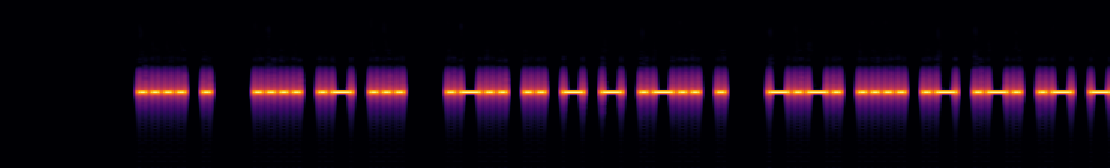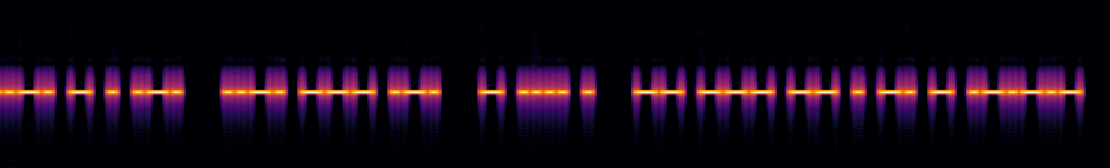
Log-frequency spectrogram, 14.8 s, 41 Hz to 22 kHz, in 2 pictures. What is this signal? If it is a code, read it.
Morse code, heard as a keyed tone, about 28 wpm, 700 Hz. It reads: HE HAS LITTLE CHARACTER FOR THE MOMENT.
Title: Sentences from Top 1200 Words 28wpm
